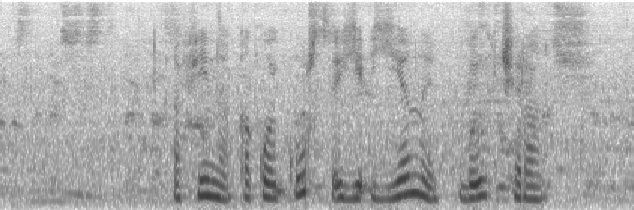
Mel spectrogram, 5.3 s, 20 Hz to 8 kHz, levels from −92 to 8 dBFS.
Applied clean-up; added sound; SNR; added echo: none; Stream; 19 dB; none.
